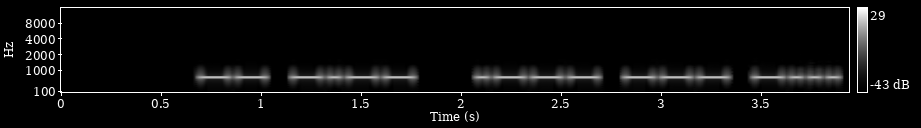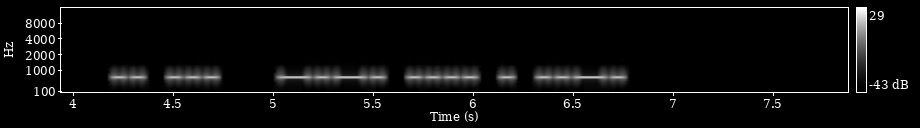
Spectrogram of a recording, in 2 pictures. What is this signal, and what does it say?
Morse code, heard as a keyed tone, about 26 wpm, 700 Hz. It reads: MY JOB IS CHEF
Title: Speed-Racing Common QSO Phrases - 22wpm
